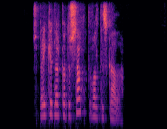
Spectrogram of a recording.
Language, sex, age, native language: Icelandic, female, 30-39, Icelandic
